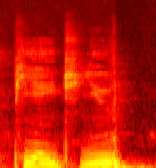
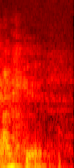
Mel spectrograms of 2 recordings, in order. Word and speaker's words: Phuket: But really they were mispronouncing Phuket. It's Phukat. But they were calling it Phuket.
